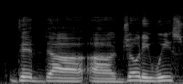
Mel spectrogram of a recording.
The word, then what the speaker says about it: Jody Weiss: So, did Jody Weiss, Rhymes with Peace, deserve that 76 grand that he got for his vacation pay?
